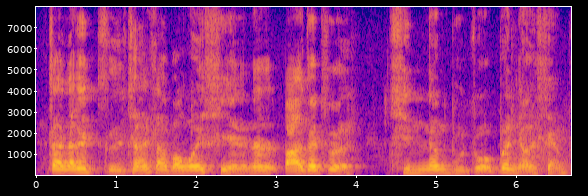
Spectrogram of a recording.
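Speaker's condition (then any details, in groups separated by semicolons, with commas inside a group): Cerebral palsy; blue at birth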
